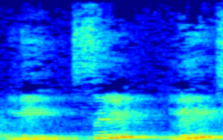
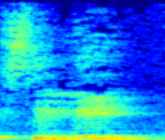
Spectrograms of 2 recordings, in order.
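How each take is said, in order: First: LI, SILLY slowly broken into separate beats; teacher stretching silly into its two syllables. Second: Said in the usual way. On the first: Shown as a demonstration. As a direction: slowly sound out li, then sil-ly. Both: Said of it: "See how to pronounce this?".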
